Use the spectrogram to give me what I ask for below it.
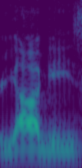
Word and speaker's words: Yagis: Uh I think all of us have probably used Yagis uh or Yagis as it's supposedly pronounced.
